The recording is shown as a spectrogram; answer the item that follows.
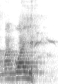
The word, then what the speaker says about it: Maguire: Okay, so he spelled it Magwaya. You know when somebody wants to be really sarcastic, not like he doesn't know how to spell it too. He just wants to be sarcastic as pronounced Maguire.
